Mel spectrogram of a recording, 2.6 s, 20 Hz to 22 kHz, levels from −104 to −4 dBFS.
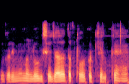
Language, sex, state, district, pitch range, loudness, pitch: Hindi, male, Bihar, Begusarai, 95-100 Hz, -19 LUFS, 100 Hz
